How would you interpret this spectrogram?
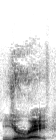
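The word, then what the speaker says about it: Ouray: the emailer says cuz I've heard you properly pronounce uray try our best we don't get them all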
